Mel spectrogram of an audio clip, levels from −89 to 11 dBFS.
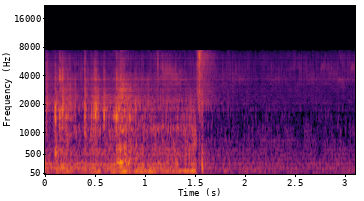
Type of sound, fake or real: fake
